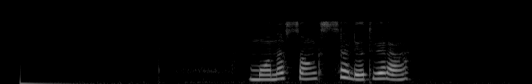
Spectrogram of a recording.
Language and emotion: Russian, positive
